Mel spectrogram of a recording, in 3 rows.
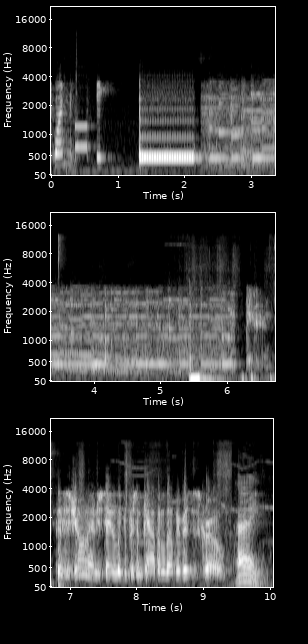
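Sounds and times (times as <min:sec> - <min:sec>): telephone tone: 0:01.3 - 0:02.3.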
